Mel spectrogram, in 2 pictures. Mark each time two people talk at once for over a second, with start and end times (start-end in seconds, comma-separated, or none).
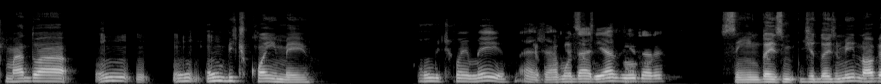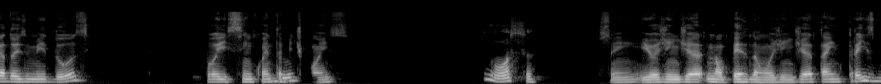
5.3-6.7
